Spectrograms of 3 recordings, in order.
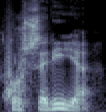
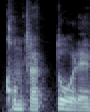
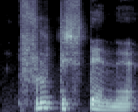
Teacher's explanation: words were pronounced the Italian way with rounded vowels at the end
